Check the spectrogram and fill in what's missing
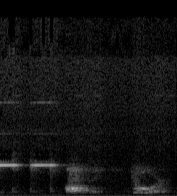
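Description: A high electronic alarm beeps in a short repeated pattern at moderate level while someone speaks over it in two brief bursts.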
